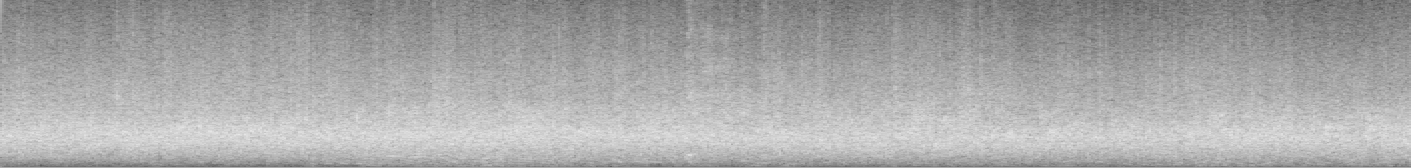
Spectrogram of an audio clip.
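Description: Loud, steady applause from a theatre audience, without a break.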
